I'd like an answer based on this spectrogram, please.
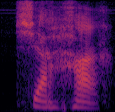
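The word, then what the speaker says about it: shachah: S H a c h a h. Pero ang kaniang pronunciation siyaha.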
